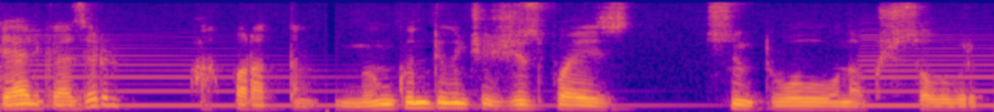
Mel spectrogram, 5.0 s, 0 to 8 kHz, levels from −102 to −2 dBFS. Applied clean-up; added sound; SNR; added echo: none; Wind instrument, woodwind instrument; 19 dB; none.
